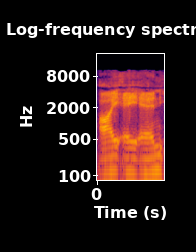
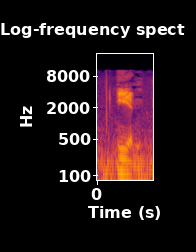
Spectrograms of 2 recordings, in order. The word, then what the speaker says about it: Ian: Yeah, you you pronounced that I A N Ian. Ian.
